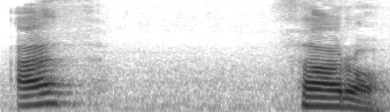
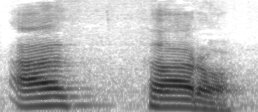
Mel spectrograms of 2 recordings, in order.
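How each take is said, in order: First: The word breaks into two parts with a stop. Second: The word flows smoothly with no stop between parts. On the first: The speaker calls it wrong. "Dia tekan, lepas. As. Saro. Ah, itu bacaan yang salah" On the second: The speaker calls it right. "Dia kena sekali tekan, sekali lepas"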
